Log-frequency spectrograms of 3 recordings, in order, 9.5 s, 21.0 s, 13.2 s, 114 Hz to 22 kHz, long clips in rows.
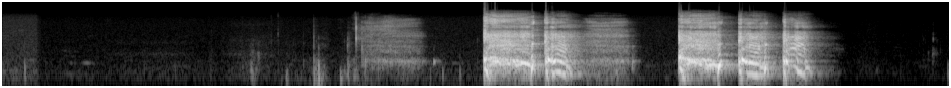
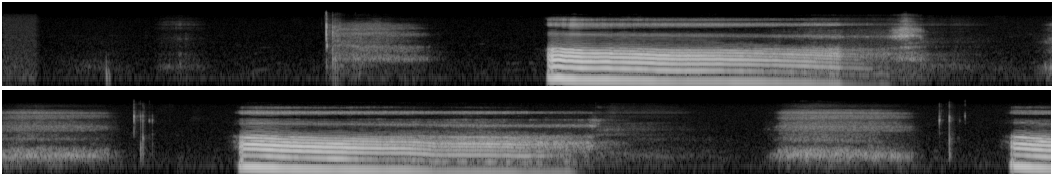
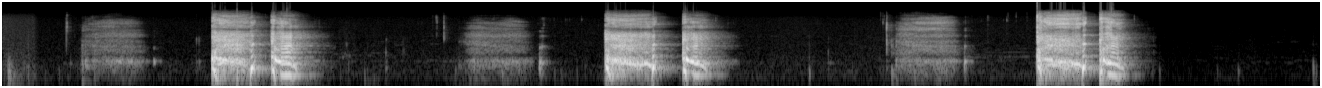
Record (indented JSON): {
  "cough_length": "9.5 s",
  "cough_amplitude": 26028,
  "cough_signal_mean_std_ratio": 0.38,
  "exhalation_length": "21.0 s",
  "exhalation_amplitude": 9669,
  "exhalation_signal_mean_std_ratio": 0.43,
  "three_cough_length": "13.2 s",
  "three_cough_amplitude": 26028,
  "three_cough_signal_mean_std_ratio": 0.35,
  "survey_phase": "beta (2021-08-13 to 2022-03-07)",
  "age": "45-64",
  "gender": "Female",
  "wearing_mask": "No",
  "symptom_new_continuous_cough": true,
  "symptom_runny_or_blocked_nose": true,
  "symptom_sore_throat": true,
  "symptom_fatigue": true,
  "symptom_fever_high_temperature": true,
  "symptom_headache": true,
  "symptom_change_to_sense_of_smell_or_taste": true,
  "symptom_loss_of_taste": true,
  "symptom_onset": "4 days",
  "smoker_status": "Never smoked",
  "respiratory_condition_asthma": false,
  "respiratory_condition_other": false,
  "recruitment_source": "Test and Trace",
  "submission_delay": "1 day",
  "covid_test_result": "Positive",
  "covid_test_method": "RT-qPCR",
  "covid_ct_value": 15.7,
  "covid_ct_gene": "N gene",
  "covid_ct_mean": 15.8,
  "covid_viral_load": "6500000 copies/ml",
  "covid_viral_load_category": "High viral load (>1M copies/ml)"
}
